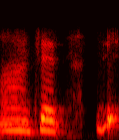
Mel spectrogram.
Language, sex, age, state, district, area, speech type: Tamil, female, 30-45, Tamil Nadu, Madurai, urban, conversation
